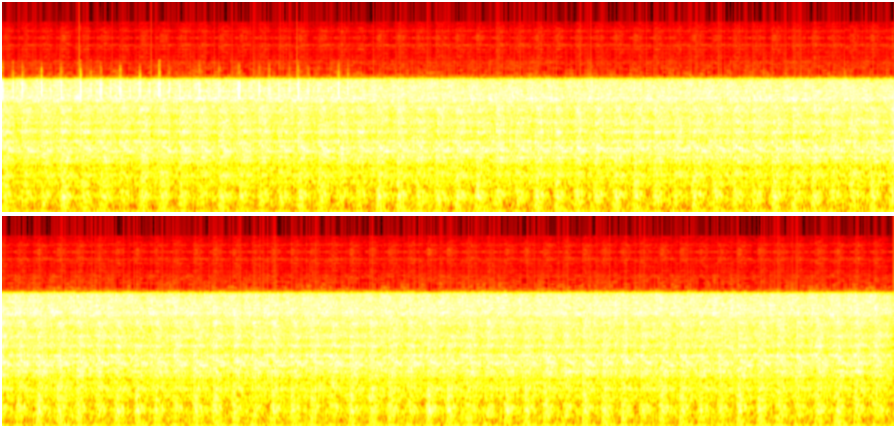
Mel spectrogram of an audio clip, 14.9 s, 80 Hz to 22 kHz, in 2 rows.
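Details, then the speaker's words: 1985 Saab 900 turbo after oil pump and pressure relief valve removed to clear a steel piece, pump primed with grease; steady, even cranking about three beats a second with no firing, spinning over to build oil pressure. "I'm going to crank it over first until I get pressure anyways see what happens"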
